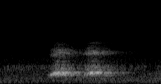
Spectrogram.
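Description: A neighbour's dog next door gives two short barks in quick succession, moderately loud, separated by brief quiet on a foggy night.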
